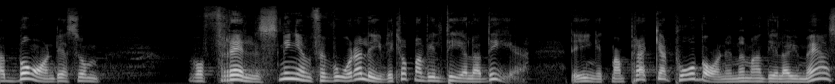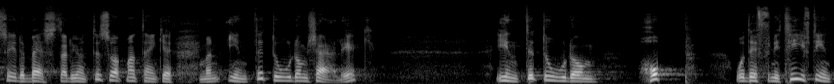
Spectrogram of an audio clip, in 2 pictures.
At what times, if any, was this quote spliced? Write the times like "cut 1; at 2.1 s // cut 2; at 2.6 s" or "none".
cut 1; at 10.3 s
